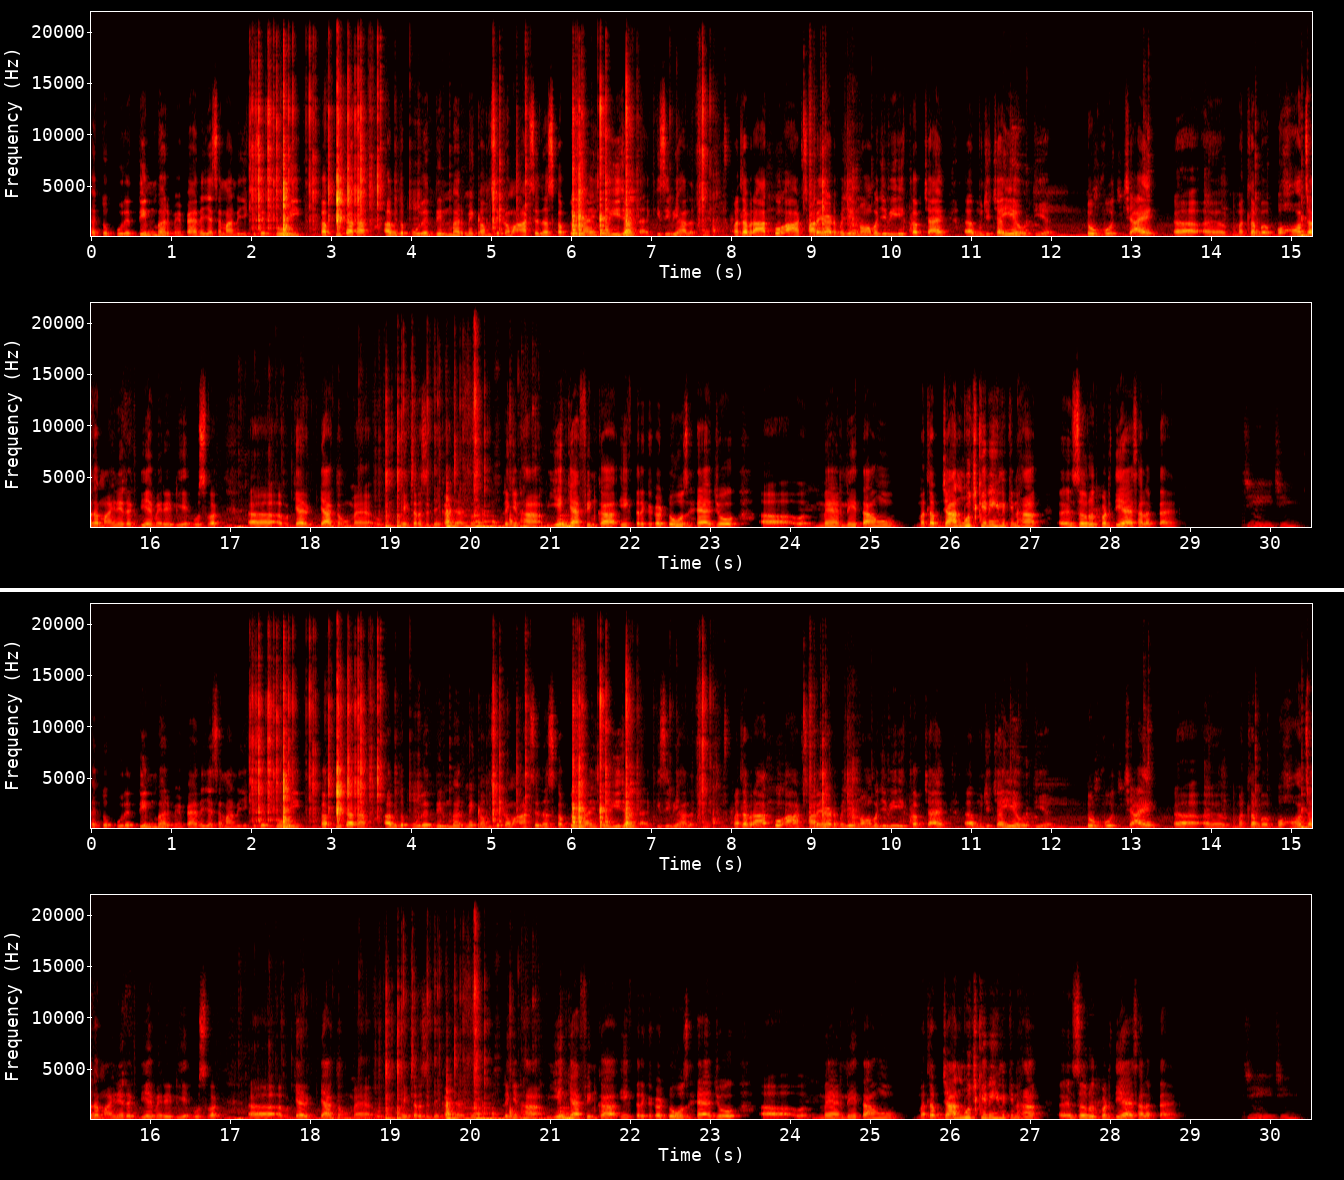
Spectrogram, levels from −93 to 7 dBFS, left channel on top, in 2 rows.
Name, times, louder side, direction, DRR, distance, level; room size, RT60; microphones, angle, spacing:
voice 1, 0.0-2.6 2.9-7.7 8.0-12.0 12.5-13.3 13.5-16.8 17.2-20.1 20.4-25.3 25.6-27.1 27.4-28.8, left 3 dB, 25° left, 0.4 m, -42 dB
Wood, 1.9-21.3, left 1 dB, 10° left, 1.0 m, -42 dB
voice 2, 11.7-12.8 17.1-17.6 24.1-24.7 27.7-28.1 29.7-30.3, equal, 85° left, 1.2 m, -63 dB
7.0 x 2.6 x 2.5 m
head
